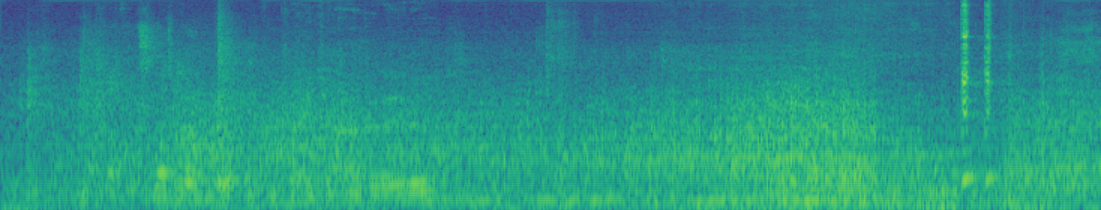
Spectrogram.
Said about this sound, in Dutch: En dan komt met een treintje komt naar de tafel toe.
